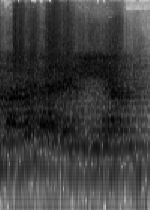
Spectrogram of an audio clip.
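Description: Voices chanting together in Sanskrit, a sustained sung recitation that fades out near the end.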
